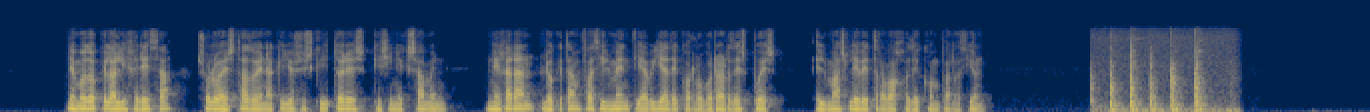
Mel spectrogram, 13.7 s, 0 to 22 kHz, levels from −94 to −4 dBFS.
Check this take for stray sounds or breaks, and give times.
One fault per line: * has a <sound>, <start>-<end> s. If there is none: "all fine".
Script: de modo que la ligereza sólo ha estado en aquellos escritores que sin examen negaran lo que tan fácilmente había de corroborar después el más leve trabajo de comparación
* has a thud, 10.9-12.4 s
